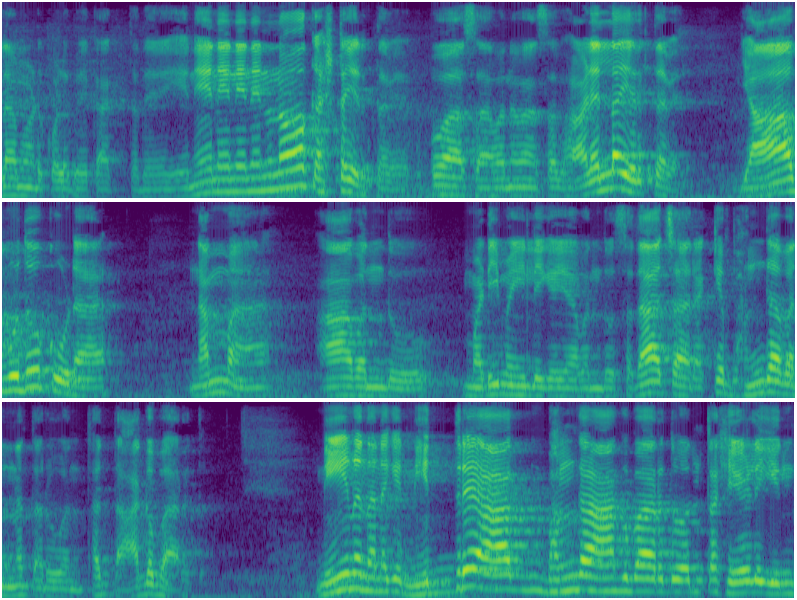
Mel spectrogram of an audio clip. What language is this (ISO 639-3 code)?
kan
